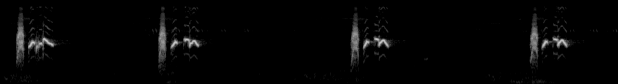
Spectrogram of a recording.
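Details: Four crisp, rollicking call phrases from a gacor sooty-headed bulbul, each a sharp click then two or three warbled notes, spaced about two seconds apart, used to summon wild bulbuls and challenge rivals.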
